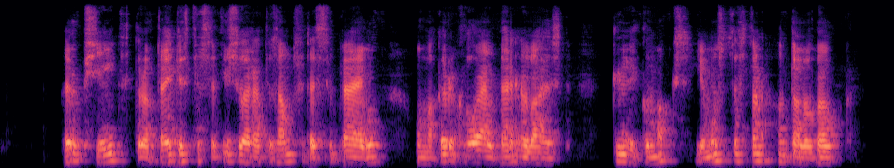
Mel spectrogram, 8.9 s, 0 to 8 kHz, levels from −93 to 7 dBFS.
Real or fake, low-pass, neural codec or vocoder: fake; 7.2 kHz; codec, 44.1 kHz, 3.4 kbps, Pupu-Codec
